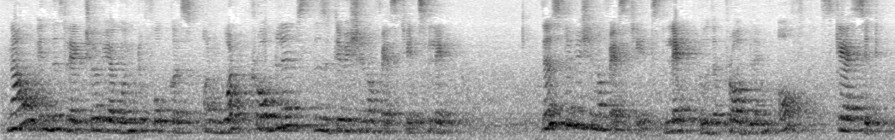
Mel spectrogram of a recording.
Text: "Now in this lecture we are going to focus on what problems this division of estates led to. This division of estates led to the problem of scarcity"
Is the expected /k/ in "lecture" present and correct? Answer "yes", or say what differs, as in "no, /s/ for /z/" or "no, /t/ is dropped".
yes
